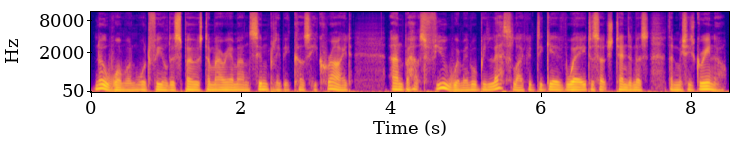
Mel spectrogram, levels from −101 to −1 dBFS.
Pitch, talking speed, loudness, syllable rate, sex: 110 Hz, 210 wpm, -17 LUFS, 5.8 syllables/s, male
